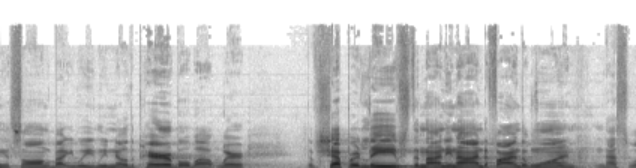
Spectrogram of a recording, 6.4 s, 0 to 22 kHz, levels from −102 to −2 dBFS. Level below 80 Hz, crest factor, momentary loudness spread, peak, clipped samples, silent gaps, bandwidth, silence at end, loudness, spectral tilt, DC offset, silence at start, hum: -68 dBFS; 22 dB; 13 LU; -2 dBFS; under 0.1%; none; 19 kHz; 0 s; -24 LUFS; -5 dB/octave; under 0.1%; 0 s; none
